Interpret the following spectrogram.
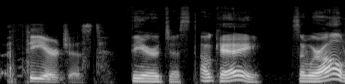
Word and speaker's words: theurgist: So theurgist is what you said, right?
